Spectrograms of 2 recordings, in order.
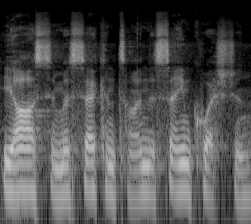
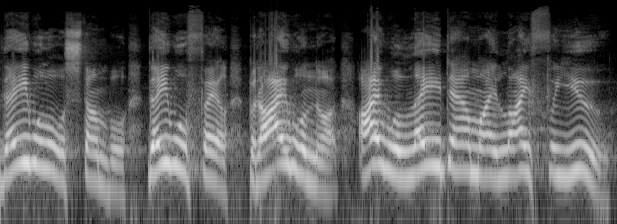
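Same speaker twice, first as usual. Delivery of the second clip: loud, proud vow, higher and louder; boastful claim; 7 semitones higher, 11 dB louder than usual. Retold or imitated. Preacher acting out Peter's brash vow, loud and boastful. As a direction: thump the chest, swear he'll never fail.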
